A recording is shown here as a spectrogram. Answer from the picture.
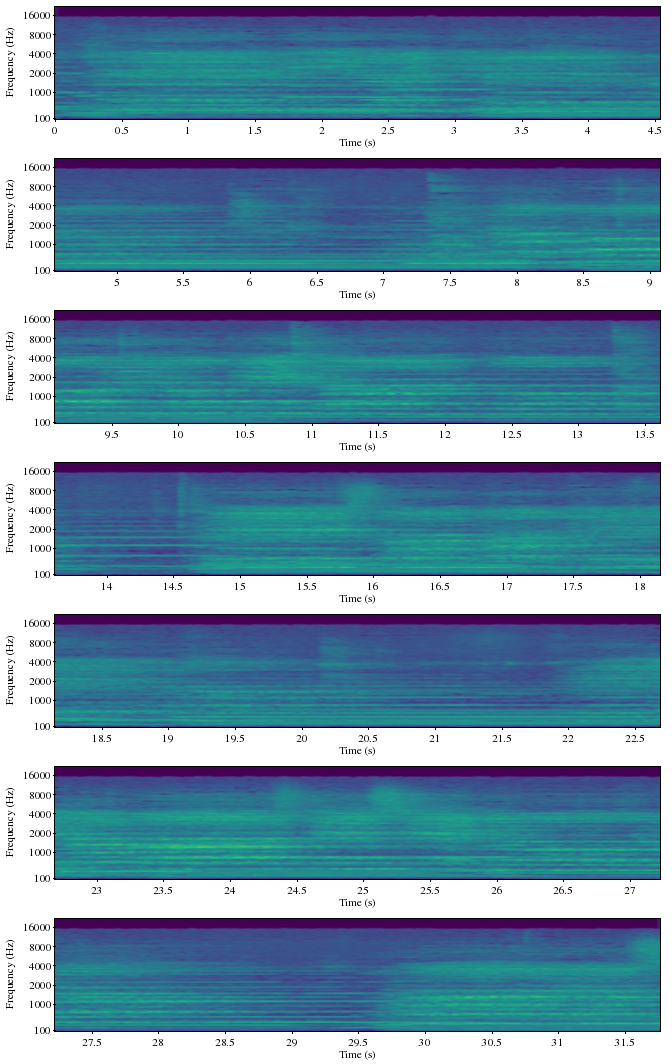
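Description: Mixed choir singing a slow sung prayer in long held chords, in phrases, with a short break about halfway through before the voices come back in.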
